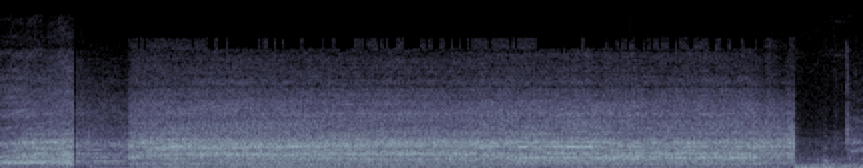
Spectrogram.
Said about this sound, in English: we're just going to take the hairdryer and dry this coat down before we put another coat on.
